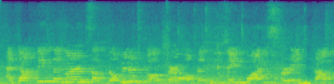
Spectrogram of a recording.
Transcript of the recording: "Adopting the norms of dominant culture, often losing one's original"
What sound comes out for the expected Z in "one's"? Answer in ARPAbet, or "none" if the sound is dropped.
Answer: S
